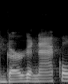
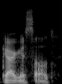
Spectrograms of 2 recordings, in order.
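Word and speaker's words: Garganacl: uh garga and I'm curious how you say this Holden you say gargan Ackle or do you say gargo salt oh I'm pretty gigantical but uh I do like garga salt better yeah I pronounced all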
